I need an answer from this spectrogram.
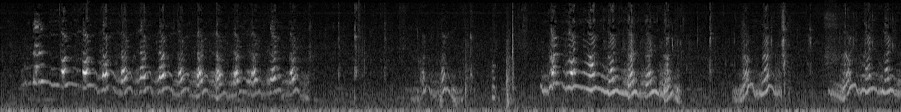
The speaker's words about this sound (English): So there is in fact reports of a cat that says num num num num num num num when it eats spoonfuls of sour cream.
